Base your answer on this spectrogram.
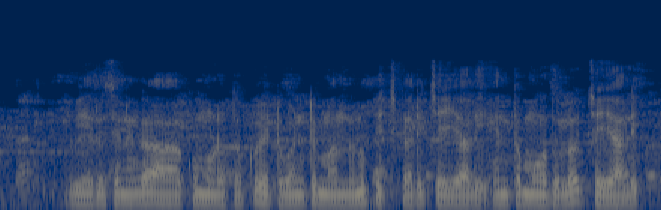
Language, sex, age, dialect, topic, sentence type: Telugu, male, 36-40, Telangana, agriculture, question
